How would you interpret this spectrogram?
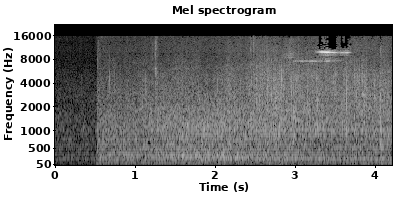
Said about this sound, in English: The car travels steadily on in the fading light, slowing down when it reaches a lonely farmhouse in a field.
